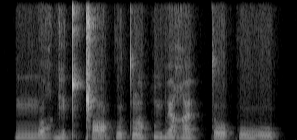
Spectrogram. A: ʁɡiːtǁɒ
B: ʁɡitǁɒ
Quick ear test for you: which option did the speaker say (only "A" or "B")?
B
